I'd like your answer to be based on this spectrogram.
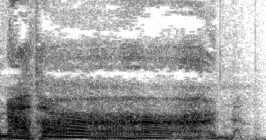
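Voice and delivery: high, soft, hammed-up echo; mock falsetto echo. Cohost joining the joke with a high, soft mock echo.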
